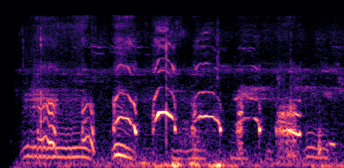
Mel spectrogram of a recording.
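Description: Alaskan Malamute puppies give a string of high, arching whines and yelps with a few lower growly notes.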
